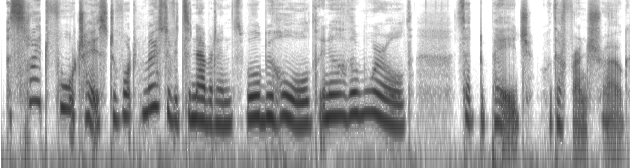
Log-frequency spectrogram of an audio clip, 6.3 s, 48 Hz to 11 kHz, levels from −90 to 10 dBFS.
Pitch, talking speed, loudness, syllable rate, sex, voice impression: 245 Hz, 200 wpm, -19 LUFS, 5.3 syllables/s, female, very feminine, slightly young, slightly adult-like, thin, very tensed, very powerful, bright, very hard, very clear, very fluent, slightly raspy, cute, intellectual, very refreshing, sincere, slightly calm, slightly friendly, slightly reassuring, very unique, slightly elegant, very wild, slightly sweet, very lively, very strict, very intense, very sharp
